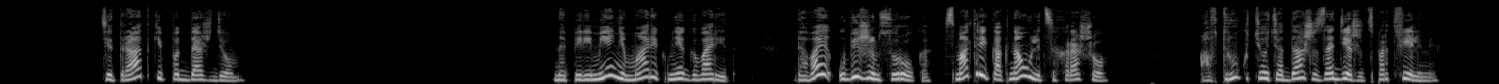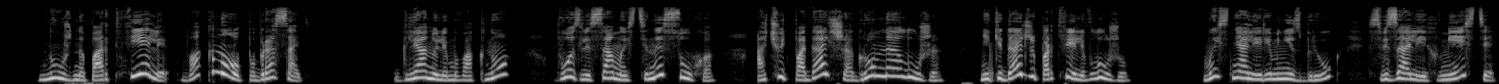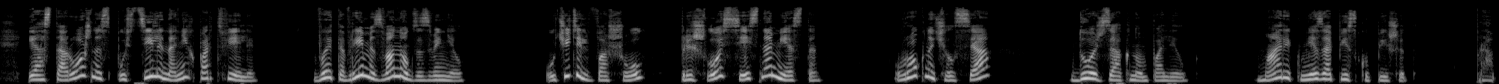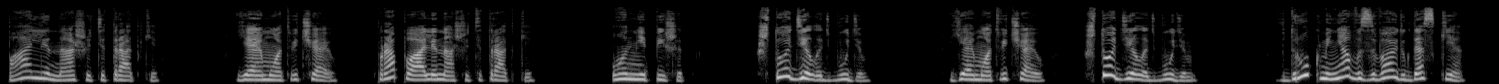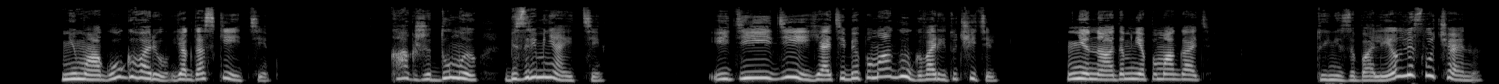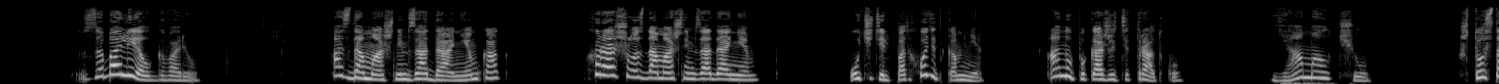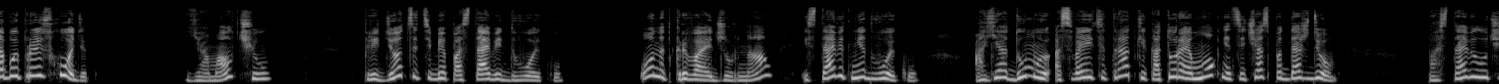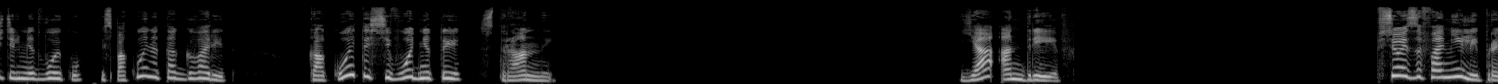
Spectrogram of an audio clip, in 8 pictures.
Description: Аудиокнига Тетрадки под дождём | Библиотека аудиокниг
